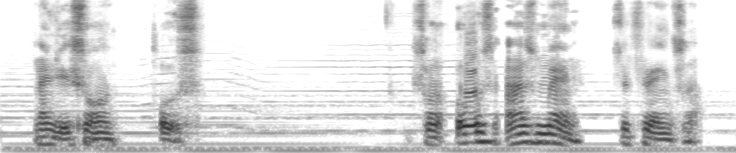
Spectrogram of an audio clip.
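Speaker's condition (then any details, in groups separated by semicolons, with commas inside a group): Stage 4 tongue cancer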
